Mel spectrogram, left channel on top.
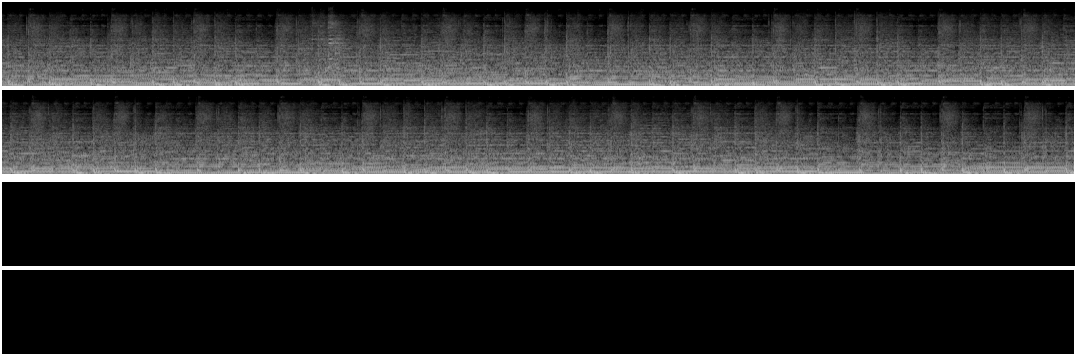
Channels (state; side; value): silent; right; 60 dB below the other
